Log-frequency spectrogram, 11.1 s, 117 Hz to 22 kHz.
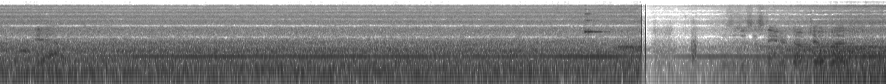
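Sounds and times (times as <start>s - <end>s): constant whine: 0.0s - 11.0s.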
